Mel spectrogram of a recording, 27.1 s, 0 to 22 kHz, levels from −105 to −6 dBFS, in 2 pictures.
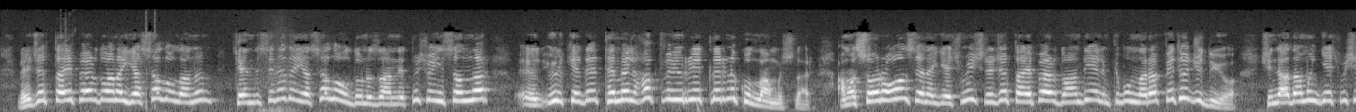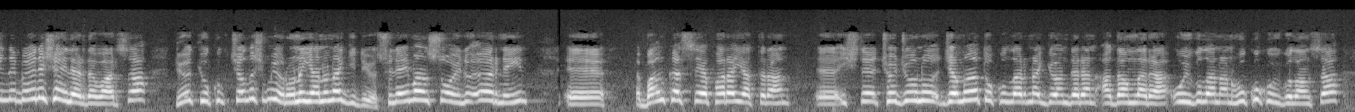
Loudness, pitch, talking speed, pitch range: -19 LUFS, 290 Hz, 140 wpm, 260-325 Hz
